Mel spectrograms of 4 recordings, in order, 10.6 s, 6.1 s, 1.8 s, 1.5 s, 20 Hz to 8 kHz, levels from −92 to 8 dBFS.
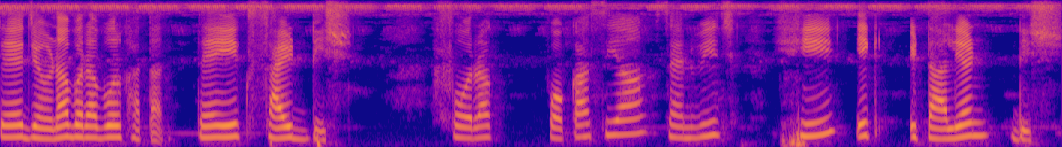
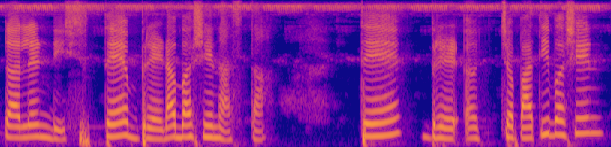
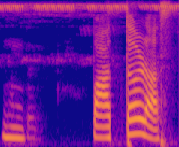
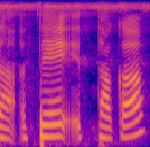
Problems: constant background noise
